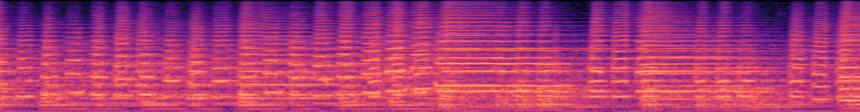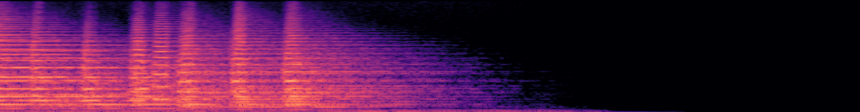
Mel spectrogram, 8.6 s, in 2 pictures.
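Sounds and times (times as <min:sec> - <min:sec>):
brass band playing: 0:00.0 - 0:06.6.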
